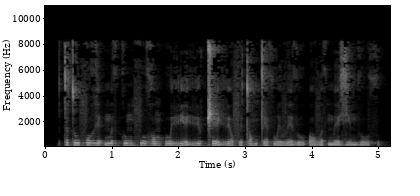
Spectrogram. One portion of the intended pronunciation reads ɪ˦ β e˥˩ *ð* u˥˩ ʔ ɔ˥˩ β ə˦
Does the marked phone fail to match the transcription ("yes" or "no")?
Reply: no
